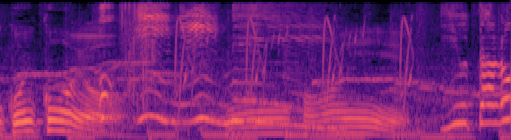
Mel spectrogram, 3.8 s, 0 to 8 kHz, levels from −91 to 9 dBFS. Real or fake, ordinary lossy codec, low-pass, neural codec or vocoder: real; none; 7.2 kHz; none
